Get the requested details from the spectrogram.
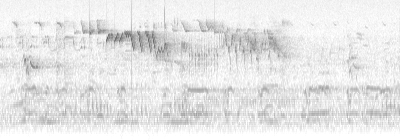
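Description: A busy chorus of birdsong, including a tree swallow singing from a nest box by an alfalfa field, many birds chirping and trilling over one another at a steady moderate level, with a brighter, rapid high-pitched trill rising briefly near the middle. No one speaks.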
